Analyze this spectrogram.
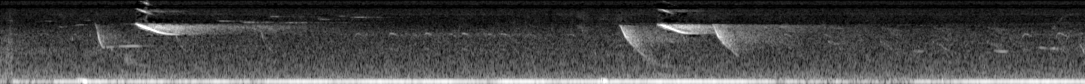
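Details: A musk duck repeats a low plop and a high, falling whistle twice, the whistles ringing sharply over a constant low droning hum.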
